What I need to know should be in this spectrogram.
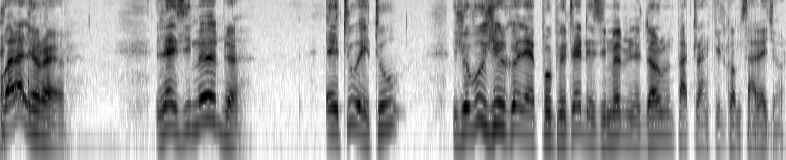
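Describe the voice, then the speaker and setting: A man's fairly high voice at a moderate pace, with very wide pitch swings and long, frequent pauses. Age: 60s. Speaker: singer. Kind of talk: interview. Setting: studio.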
